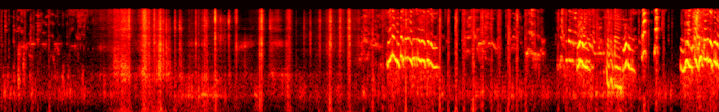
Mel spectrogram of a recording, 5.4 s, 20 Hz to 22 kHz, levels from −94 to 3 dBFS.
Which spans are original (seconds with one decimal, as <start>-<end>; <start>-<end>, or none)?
0.0-0.7; 2.7-5.4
